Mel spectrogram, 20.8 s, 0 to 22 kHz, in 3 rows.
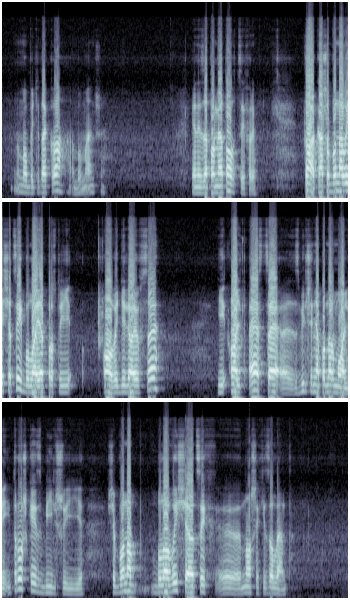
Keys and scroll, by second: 7.6 Tab, 8.9 a, 11.6 alt+s.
